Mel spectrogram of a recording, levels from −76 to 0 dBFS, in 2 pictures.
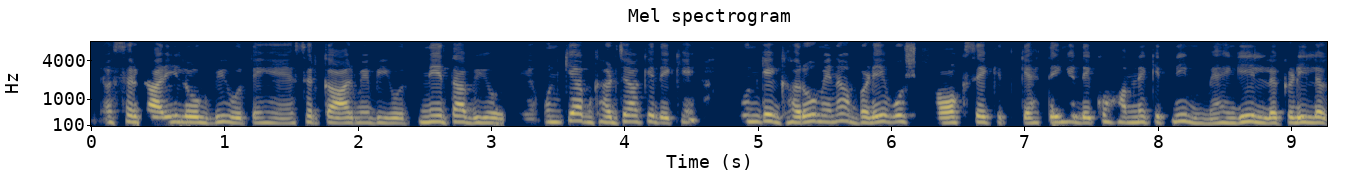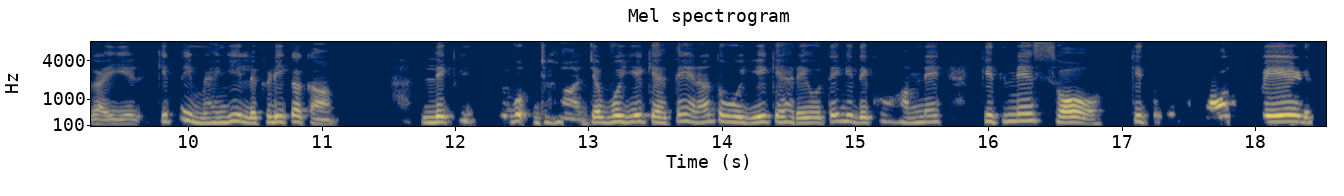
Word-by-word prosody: सरकारी 195 0 +1
लोग 190 -4 +2
भी 205 - -2
होते 175 -2 -3
हैं, 170 -2 -7
सरकार 180 -2 0
में 180 0 -6
भी 180 0 -5
हो 170 -1 -2
नेता 210 +1 0
भी 180 -1 -2
होते 170 -3 -4
हैं। 155 - -19
उनके 205 +4 0
आप 245 - +1
घर 190 0 -1
जाके 215 0 -2
देखें, 175 +8 -3 0.4
उनके 225 +2 +2
घरों 195 +3 +1
में 215 -2 -3
ना 240 +1 -3
बड़े 190 +3 +3
वो 215 +1 0
शौक 185 -3 -1
से 200 - 0
क 185 -1 -10 0.2
कहते 180 +2 -1
हैं 195 - +2
कि 200 - -5
देखो 180 +4 -1
हमने 195 +1 -1
कितनी 200 +4 -4
महँगी 180 +6 0
लकड़ी 180 0 +2
लगाई 155 -6 -1
है, 150 0 -6 0.2
कितनी 235 +4 -2
महँगी 185 +6 0
लकड़ी 195 +2 +2
का 215 - +3
काम 145 -2 -1 0.5
है। 185 +1 -5
लेकिन 200 +4 +1 0.3
वो 235 - +3
जहाँ 190 +2 -6
जब 190 -1 +2
वो 215 - +6
ये 215 +1 +4
कहते 190 +2 -1
हैं 215 - -2
ना, 195 +1 -2
तो 225 -1 0
वो 200 - +3
ये 190 +3 +3
कह 205 0 +1
रहे 175 -2 0
होते 180 +4 0
हैं 235 - -2
कि 225 - +1
देखो 185 +4 -3
हमने 195 +4 -4 0.3
कितने 230 +3 +1
100 190 -9 +4 0.3
कितने 435 - -5
हज़ार 430 -2 +3 0.3
पेड़ 435 +1 +9
195 Hz, 215 wpm, -22 LUFS, 180-220 Hz, 0.5 s, पेड़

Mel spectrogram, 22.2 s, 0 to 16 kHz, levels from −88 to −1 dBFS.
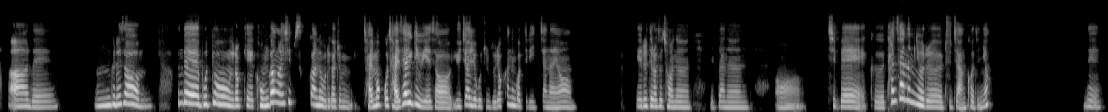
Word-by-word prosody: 아 210 0 +2
네. 185 +1 -6 0.8
음. 235 +2 +2
그래서 275 -1 +4 0.8
근데 315 -3 +6
보통 265 -1 +3
이렇게 220 0 -2
건강한 305 +9 +4
식습관을 310 -7 -1
우리가 200 -2 -2
좀 195 0 -8 0.2
잘 190 0 0
먹고 235 0 +2
잘 190 -5 +3
살기 290 -5 +5
위해서 180 -2 -2
유지하려고 220 +1 -3
좀 195 0 -15
노력하는 210 +8 -3
것들이 190 -4 -8
있잖아요. 175 0 -5 1.3
예를 215 +1 -2
들어서 210 -1 -1
저는 180 -3 -4 0.4
일단은 175 -1 -7 0.5
어 85 -6 -7 0.6
집에 190 -4 -3
그 170 -3 -7
탄산음료를 270 - +1
두지 185 +2 -9
않거든요. 180 - -5 1.8
네. 205 -4 -10
205 Hz, 205 characters per minute, -26 LUFS, 180-255 Hz, 1.8 s, 근데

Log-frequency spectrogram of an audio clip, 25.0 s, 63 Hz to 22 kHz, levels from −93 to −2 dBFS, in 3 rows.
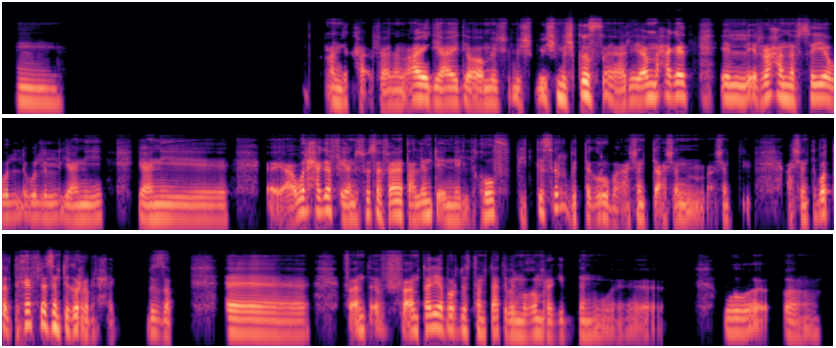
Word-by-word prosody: إمم. 125 -2 -5 2.6
عندك - - -2
حق - - -6
فعلًا. 115 +2 -3
عادي، 145 -3 +7
عادي، 125 +1 +2
آه، - - +4
مش 120 -1 -4
مش - - -6
مش - - -1
مش 145 -4 +3
قصة 175 -4 +5
يعني، 130 +4 +1
أهم 155 +3 +6
حاجة 165 0 +6 0.3
ال 145 -1 +2
الراحة 160 +3 +4
النفسية 150 +1 +3
وال 130 -1 -2
والل 130 0 -5
يعني 120 +3 -2 0.3
يعني، 120 -2 -2 0.4
أول 170 +1 +2
حاجة 180 0 +4
في 165 - -2
يعني 120 0 +1
سويسرا 150 +6 -1
فعلًا 145 +1 +5
اتعلمت 140 +2 -1
إن 115 - -2
الخوف 145 +6 -2
بيتكسر 170 - -3
بالتجربة، 130 - -4
عشان 125 -1 -5
ت - - -5
عشان - - -3
عشان - - -8
ت - - -36 0.5
عشان 120 - -4
تبطل 160 0 +2
تخاف 195 +4 0
لازم 185 -2 +6
تجرب 155 0 +2
الحاجة، - - -13 0.3
بالضبط. 130 -2 -5 0.5
آآ، 125 -3 +1 0.3
في - - 0
أنط - - -2
في - - -2
أنطاليا 160 +3 +4
برضو 150 -1 0
استمتعت 140 0 -2
بالمغامرة 120 +1 -2
جدًا 120 0 -8
و 60 +1 -12 1.1
و 135 0 -2 0.3
آه. 120 +3 -8
130 Hz, 135 wpm, -24 LUFS, 120-150 Hz, 2.6 s, عادي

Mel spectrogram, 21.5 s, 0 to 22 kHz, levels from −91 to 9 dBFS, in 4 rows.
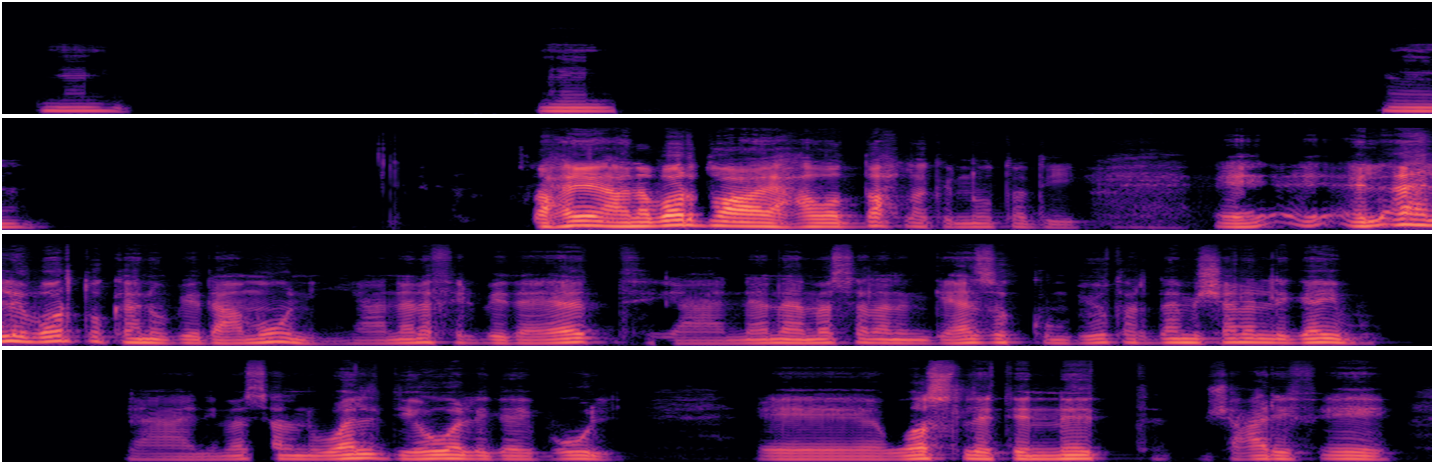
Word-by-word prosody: إمم. 125 -2 -12 1.6
إمم. 115 0 -9 2.9
إمم. 115 -3 -10 1.9
صحيح 160 -1 +8
أنا 140 +1 +7
برضه 170 0 +7
ه 130 - +7
هاوضح 125 +4 0
لك 125 -1 -11
النقطة 120 0 -12
دي. 100 -3 -20 0.5
آآ، - - -6
آآ 145 +5 -5
الأهل 185 +3 +5
برضه 170 +1 -1
كانوا 130 -3 -2
بيدعموني. 115 - -4
يعني 105 +4 -10
أنا 135 - -2
في 130 - -14
البدايات، 120 +5 -3 0.2
يعني 100 +2 -12
أنا 120 -1 -1
مثلًا 120 -2 -4
جهاز 120 +4 -4
الكمبيوتر 130 0 -9
ده 135 +3 -5
مش 130 0 -1
أنا 140 0 0
اللي 130 -2 -2
جايبه، 130 -3 -1 0.7
يعني 100 0 -18
مثلًا 115 0 -8
والدي 130 0 0
هو 130 +2 +3
اللي 120 -2 -1
جايبه 115 +2 -6
لي 100 -1 -13 0.5
آآ، 105 0 -7
وصْلة 120 +2 0
النت 125 +2 +1 0.3
مش - - -14
عارف 115 +2 -6
إيه، 115 -4 -4
120 Hz, 125 wpm, -23 LUFS, 115-135 Hz, 2.9 s, صحيح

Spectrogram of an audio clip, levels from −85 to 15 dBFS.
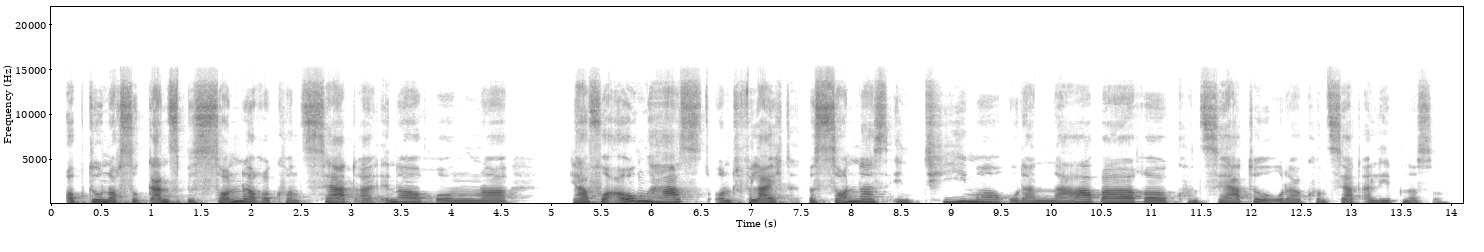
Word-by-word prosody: ob 215 0 -2
du 225 -1 +5
noch 205 -2 +4
so 195 -3 -4
ganz 215 +4 +3
besondere 215 +4 +2
Konzerterinnerungen 195 -1 -1 0.6
ja, 215 +4 +2
vor 220 -2 0
Augen 285 -2 +6
hast 250 +1 +1
und 195 0 -3
vielleicht 210 0 0
besonders 255 +8 +1
intime 225 +5 -2
oder 190 -4 -4
nahbare 215 +3 +1
Konzerte 180 +7 -3
oder 180 -3 -3
Konzerterlebnisse? 175 -2 -7
205 Hz, 85 wpm, -26 LUFS, 185-225 Hz, 0.6 s, Augen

